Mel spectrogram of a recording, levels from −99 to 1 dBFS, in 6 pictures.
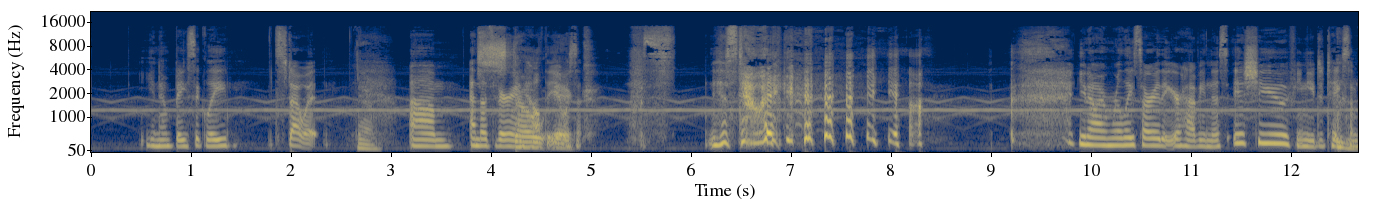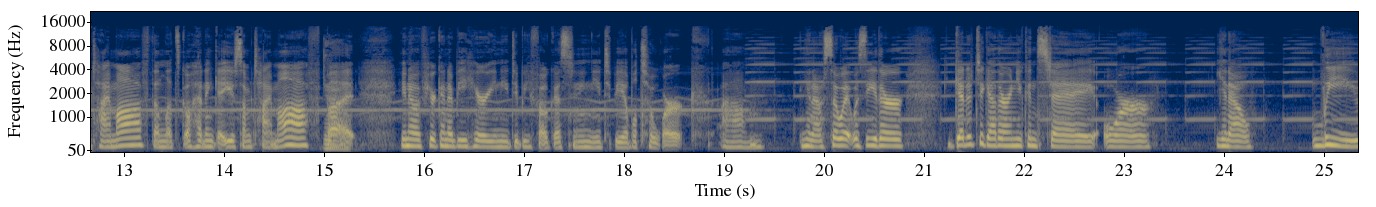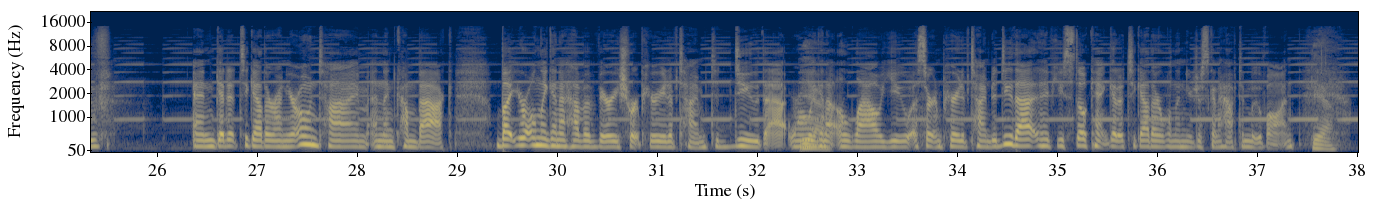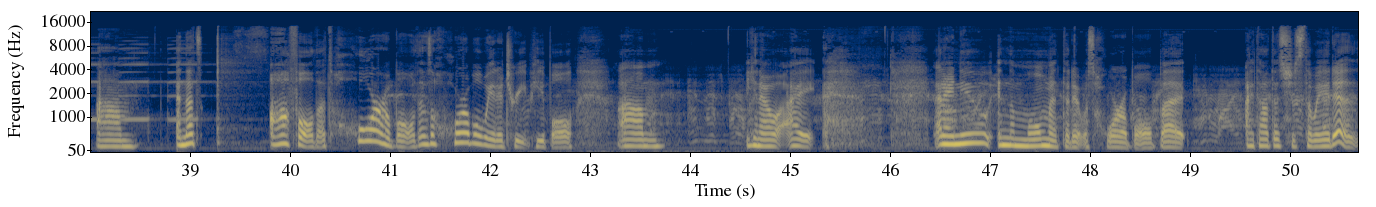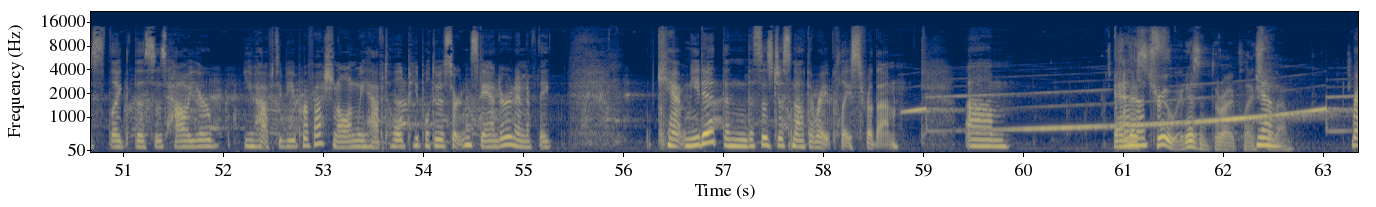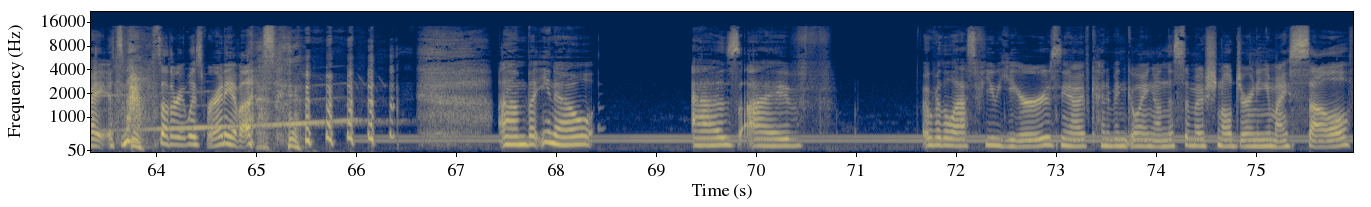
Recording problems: alarms or sirens; noticeable; throughout; 15 dB below the speech

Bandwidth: 14.5 kHz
